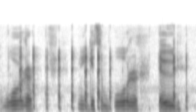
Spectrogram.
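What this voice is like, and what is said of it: Pennsylvania accent. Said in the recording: “Pennsylvania accent”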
